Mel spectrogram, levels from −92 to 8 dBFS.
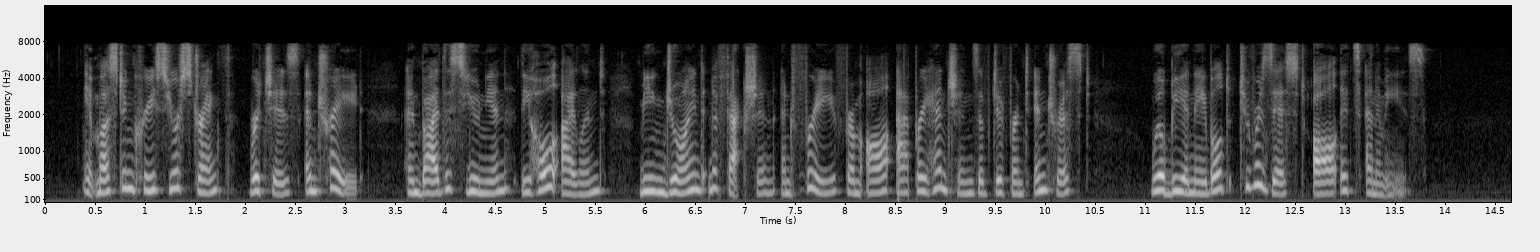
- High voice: Yes, high, 240 Hz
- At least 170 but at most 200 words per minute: No, average, 145 wpm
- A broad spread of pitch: No, average, 3.6 semitones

